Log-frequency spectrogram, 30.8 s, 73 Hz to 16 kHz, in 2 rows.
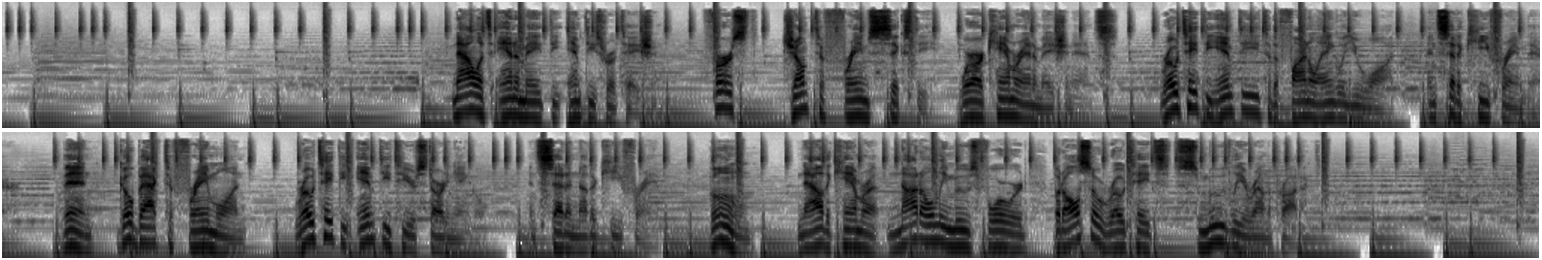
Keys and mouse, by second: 1.7 r, 1.9 z, 4.5 KP_0, 6.3-7.5 drag, 8.1-9.3 drag, 11.0 r, 11.3 y, 17.3 click, 19.6 shift+Left, 22.6 r, 22.9 y, 25.5 click, 26.6 i, 27.2 space, 29.6 space.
